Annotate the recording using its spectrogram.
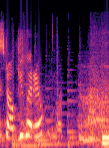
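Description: A woman speaking in a scripted scene, over background music.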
